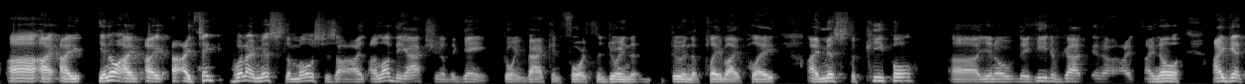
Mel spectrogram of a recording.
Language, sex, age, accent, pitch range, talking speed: English, male, 60-79, American, 135-185 Hz, 250 wpm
